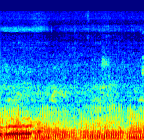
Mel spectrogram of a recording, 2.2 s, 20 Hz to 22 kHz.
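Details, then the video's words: Robert, a sleepy pet cat, purring on a Sunday morning, August 4th, before his medications after about an hour of sleep with twitching; a soft, steady, low rumbling purr with even pulsing throughout, faint and close, in a quiet room. "purring sleepy kitty Robert"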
